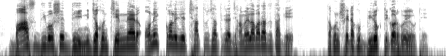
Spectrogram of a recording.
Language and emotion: Bengali, angry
